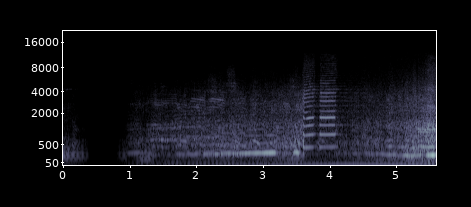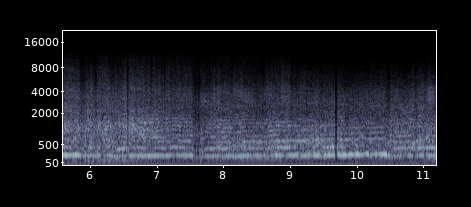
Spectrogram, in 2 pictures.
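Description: Race car engines roar past at speed.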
